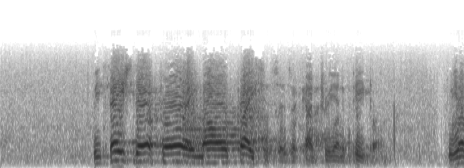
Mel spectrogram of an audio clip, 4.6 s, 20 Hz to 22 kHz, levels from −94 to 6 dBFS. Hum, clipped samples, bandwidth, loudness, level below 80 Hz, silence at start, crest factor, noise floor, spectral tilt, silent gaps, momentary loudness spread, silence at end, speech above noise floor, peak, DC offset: none; under 0.1%; 6.6 kHz; -17 LUFS; -58 dBFS; 0 s; 14 dB; -40 dBFS; -6.5 dB/octave; none; 17 LU; 0 s; 23 dB; -6 dBFS; under 0.1%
